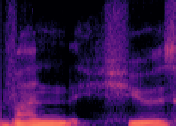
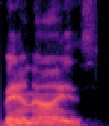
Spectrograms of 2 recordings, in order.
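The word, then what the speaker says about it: Van Nuys: Is it Van Hughes High School? Is that how you pronounce it? It's actually called Van Eyes.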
